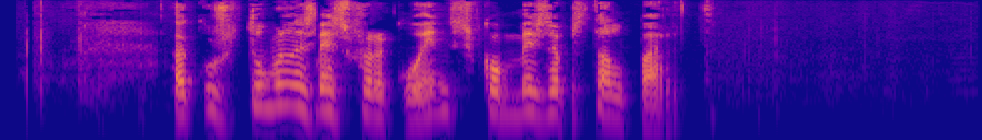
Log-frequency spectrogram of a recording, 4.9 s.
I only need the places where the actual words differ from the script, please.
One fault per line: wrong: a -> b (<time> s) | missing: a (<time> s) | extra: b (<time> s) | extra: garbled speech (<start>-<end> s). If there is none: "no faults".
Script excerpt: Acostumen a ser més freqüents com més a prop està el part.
missing: ser (1.5 s)
missing: prop (2.8 s)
